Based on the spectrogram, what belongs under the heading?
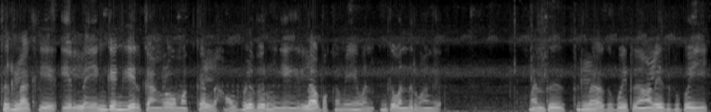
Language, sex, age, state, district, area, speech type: Tamil, female, 45-60, Tamil Nadu, Thoothukudi, rural, spontaneous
